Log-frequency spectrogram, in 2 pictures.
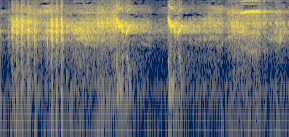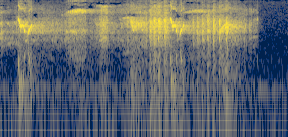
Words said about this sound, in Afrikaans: Kom ons luister gou net hoe klink die manne. Hier is die gewone Kaapse mossie.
